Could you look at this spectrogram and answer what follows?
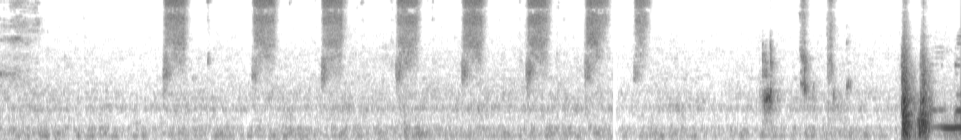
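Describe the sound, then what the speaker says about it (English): A quick series of about eight short, evenly spaced hisses from a pump mist bottle of makeup setting spray, followed by a few softer irregular spritzes and a clatter. "I'm going to use my setting spray, my Green Neighbor Botanical Natural Finish setting spray."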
